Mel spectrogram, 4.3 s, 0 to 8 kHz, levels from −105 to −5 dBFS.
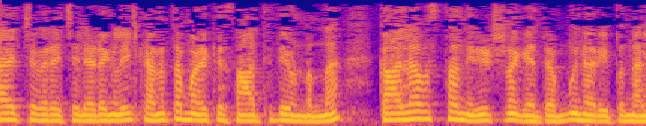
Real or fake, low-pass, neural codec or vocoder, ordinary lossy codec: real; 7.2 kHz; none; none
